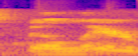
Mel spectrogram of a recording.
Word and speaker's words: Belair: it's right there whatever how do you spell it mom she said b-e-l new word a i r I said Mom that's Belair Road she said that's what I said Blair Road yeah so uh hopefully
